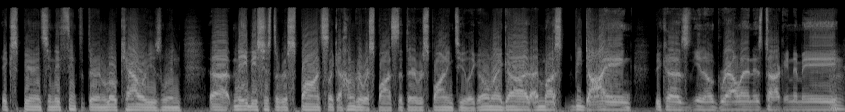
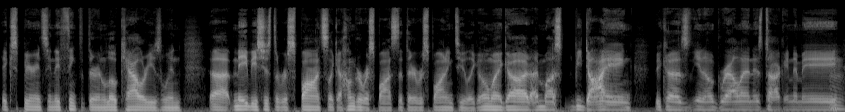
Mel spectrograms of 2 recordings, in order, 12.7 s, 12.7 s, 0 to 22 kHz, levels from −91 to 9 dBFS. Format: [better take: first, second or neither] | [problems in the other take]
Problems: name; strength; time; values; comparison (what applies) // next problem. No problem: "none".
second | distortion; heavy; 20% of the sound clipped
